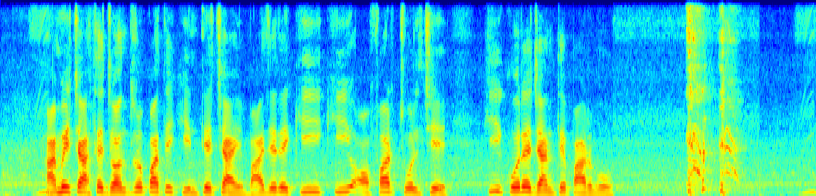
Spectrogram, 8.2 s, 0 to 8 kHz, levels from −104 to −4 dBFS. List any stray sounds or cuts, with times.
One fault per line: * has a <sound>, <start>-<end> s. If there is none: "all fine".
* has a cough, 6.8-7.5 s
